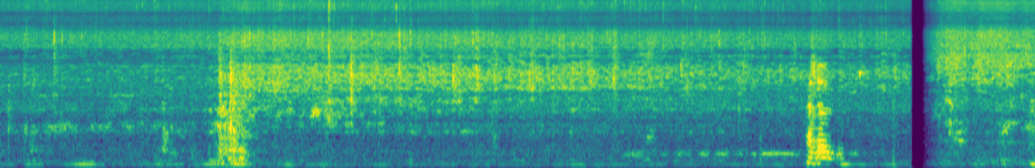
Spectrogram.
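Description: Potatoes tipped into a hot pan for a Marathi-style potato bhaji, with steady sizzling and frying crackle throughout and a brief clatter as they go in, no talk heard.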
